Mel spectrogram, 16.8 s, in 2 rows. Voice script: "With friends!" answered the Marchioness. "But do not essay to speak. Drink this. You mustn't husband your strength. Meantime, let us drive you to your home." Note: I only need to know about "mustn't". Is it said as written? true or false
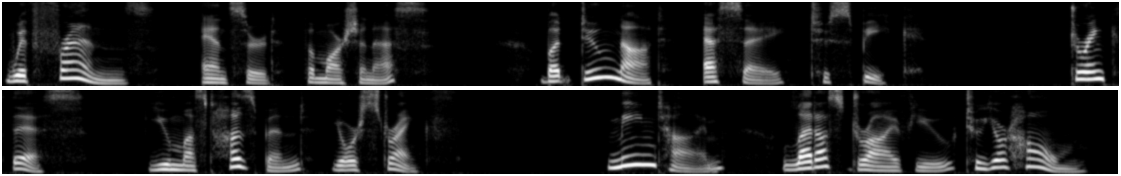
false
